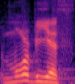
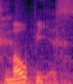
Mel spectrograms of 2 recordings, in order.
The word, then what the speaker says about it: Mobius: the underworld to summon morbius the frost Monarch oh no not morbius Morgan he's morbid he's morbin wait it's Mobius he pronounced it wrong she's gonna destroy her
